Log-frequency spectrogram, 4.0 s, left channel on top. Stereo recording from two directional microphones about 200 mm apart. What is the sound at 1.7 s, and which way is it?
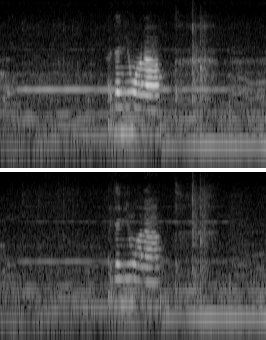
Speech, 20° right (ahead or behind).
